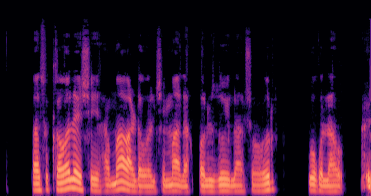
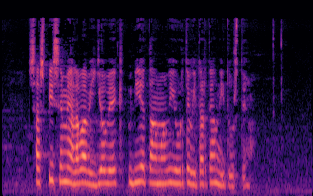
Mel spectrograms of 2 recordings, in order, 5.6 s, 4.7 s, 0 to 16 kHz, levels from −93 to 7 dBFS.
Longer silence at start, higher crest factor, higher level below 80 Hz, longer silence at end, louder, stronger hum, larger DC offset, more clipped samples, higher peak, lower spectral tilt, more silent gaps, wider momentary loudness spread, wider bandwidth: about the same, 0.5 s vs 0.45 s; about the same, 16 dB vs 18 dB; first, -52 dBFS vs -64 dBFS; second, 0 s vs 0.9 s; first, -18 LUFS vs -22 LUFS; neither; neither; neither; first, -2 dBFS vs -6 dBFS; first, -9 dB/octave vs -3 dB/octave; first, 2.91-2.98 s, 4.27-4.63 s, 5.20-5.41 s vs none; second, 7 LU vs 13 LU; second, 7.4 kHz vs 11.5 kHz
